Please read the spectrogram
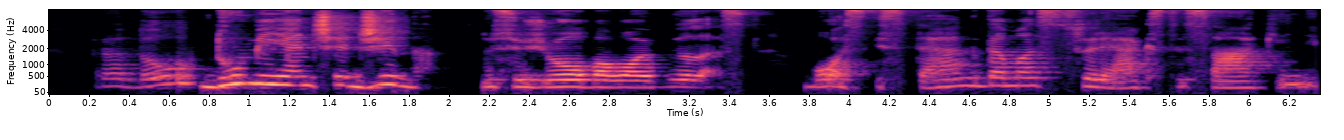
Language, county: Lithuanian, Kaunas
